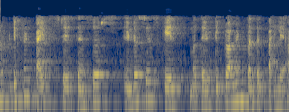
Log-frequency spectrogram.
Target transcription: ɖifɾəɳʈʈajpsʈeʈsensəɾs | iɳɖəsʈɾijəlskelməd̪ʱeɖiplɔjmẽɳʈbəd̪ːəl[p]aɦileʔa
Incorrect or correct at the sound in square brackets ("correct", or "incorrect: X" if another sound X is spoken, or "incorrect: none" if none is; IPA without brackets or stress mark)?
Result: correct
